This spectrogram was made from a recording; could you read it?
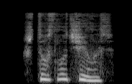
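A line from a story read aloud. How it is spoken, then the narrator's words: Trembling voice question. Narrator (Russian): дрогнувшим голосом спросила Лена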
